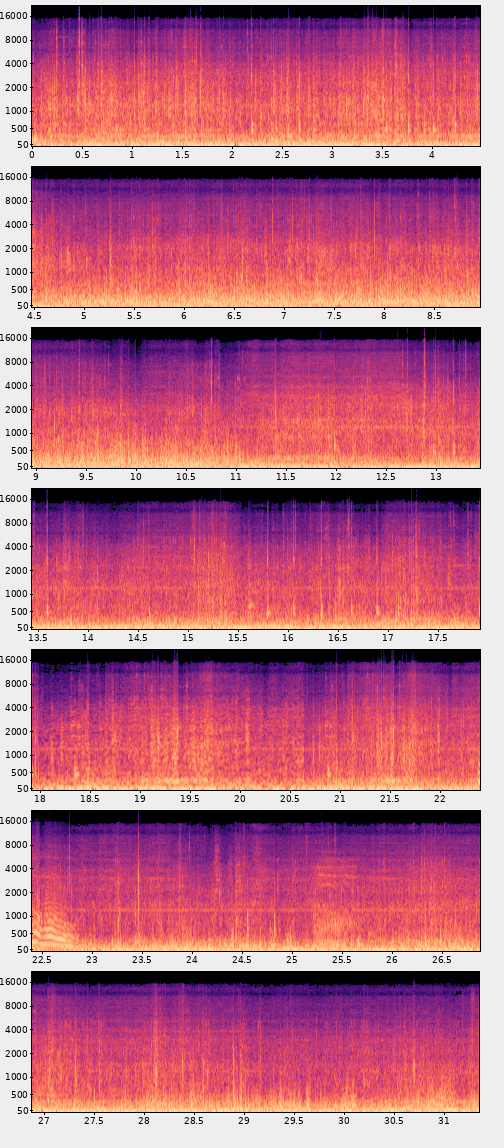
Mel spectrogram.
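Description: Wind buffeting the action camera's microphone over the rumble of a Trek Remedy full-suspension mountain bike's tyres and frame on a fast dirt singletrack descent, loud and continuous with frequent knocks and rattles from the trail.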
